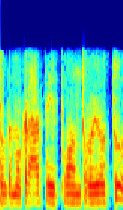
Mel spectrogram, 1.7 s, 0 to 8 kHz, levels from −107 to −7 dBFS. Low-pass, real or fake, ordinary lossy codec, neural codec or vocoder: 7.2 kHz; fake; AAC, 16 kbps; vocoder, 24 kHz, 100 mel bands, Vocos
